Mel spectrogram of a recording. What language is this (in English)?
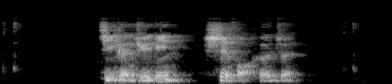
Chinese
